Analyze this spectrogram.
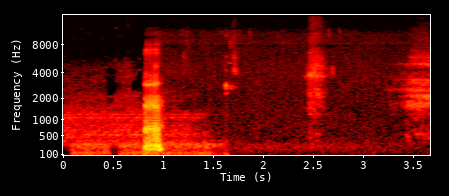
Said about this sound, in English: Sneeze. What was that? That was a sneeze. That was amazing. I loved it. What was that? Okay. I've never heard you sneeze.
